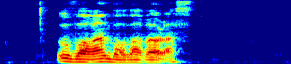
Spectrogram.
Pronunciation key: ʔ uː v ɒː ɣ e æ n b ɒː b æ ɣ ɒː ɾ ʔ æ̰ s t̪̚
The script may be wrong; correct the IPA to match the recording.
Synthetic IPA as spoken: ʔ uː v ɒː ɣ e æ n b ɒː v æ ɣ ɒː ɾ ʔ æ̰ s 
